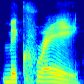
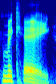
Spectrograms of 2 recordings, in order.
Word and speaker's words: McCray: wrote up the ballot it's McCrae not McKay shame on you no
